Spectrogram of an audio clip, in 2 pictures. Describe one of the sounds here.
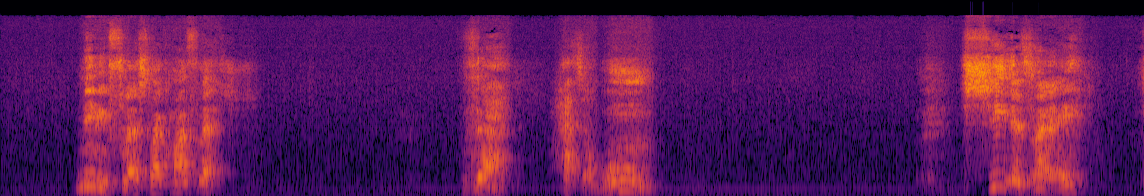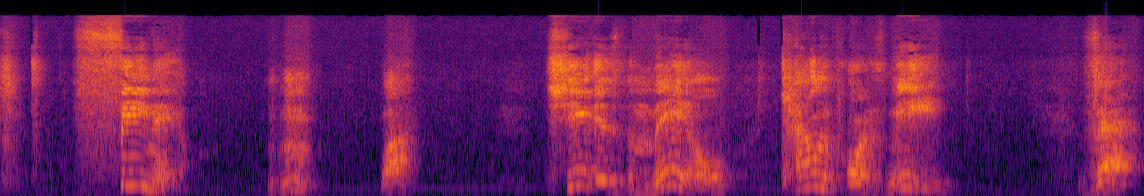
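A middle-aged man preaches with feeling, speaking in bursts with pauses between them.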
